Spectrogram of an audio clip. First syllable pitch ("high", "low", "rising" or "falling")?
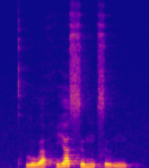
low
